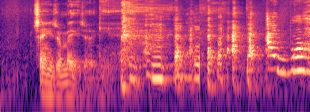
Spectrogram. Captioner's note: all chuckling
